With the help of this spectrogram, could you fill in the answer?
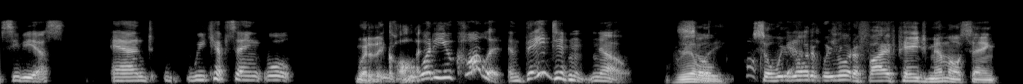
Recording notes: We were thrilled to have them in our Zoom studio.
